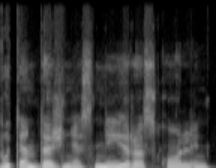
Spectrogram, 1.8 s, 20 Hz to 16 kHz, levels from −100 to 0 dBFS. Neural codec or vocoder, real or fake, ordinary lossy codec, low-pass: vocoder, 44.1 kHz, 128 mel bands, Pupu-Vocoder; fake; Opus, 32 kbps; 14.4 kHz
